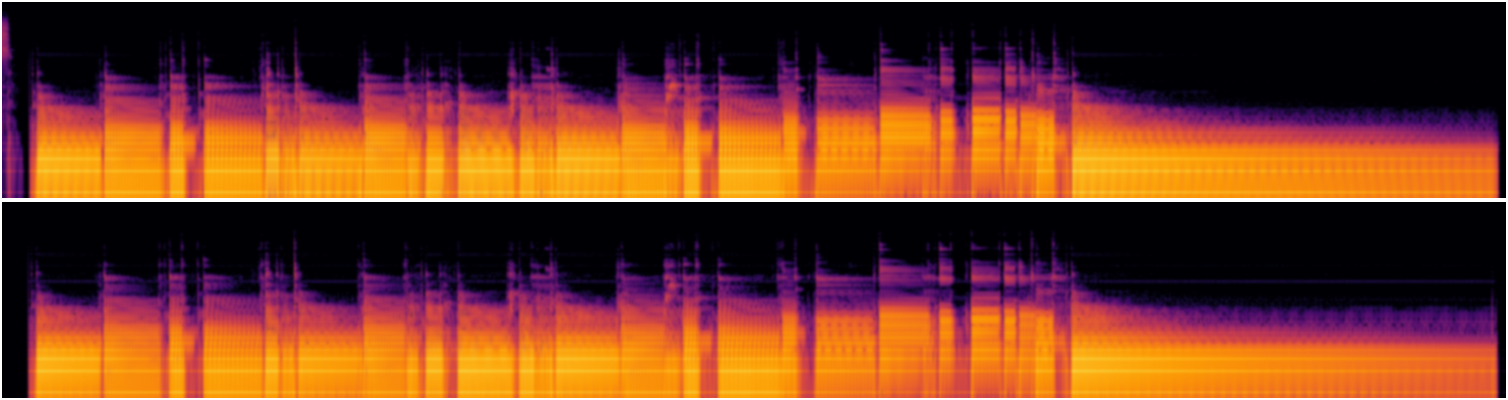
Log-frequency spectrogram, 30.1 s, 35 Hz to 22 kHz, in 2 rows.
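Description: Electric bass guitar playing a short line of plucked notes that ends on a long held low note left to fade, then the same kind of passage again after a brief gap. It is heard as a blend of a Radial DI direct-box track and an Electro-Voice RE320 microphone track on the bass cabinet, the second pass mixed with more of the microphone and less of the DI.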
